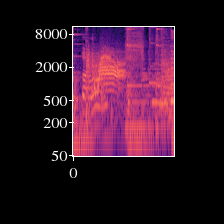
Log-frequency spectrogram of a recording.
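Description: A young woman's exaggerated sobbing wail, rising in pitch about half a second in, over light background music with jingling bells.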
